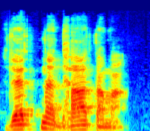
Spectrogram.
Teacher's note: The main accent or the udātta is on the vowel a of the syllable dha. The syllables ra and na are marked with the anudātta.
